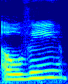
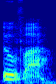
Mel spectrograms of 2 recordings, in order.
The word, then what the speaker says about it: Ove: I want to say Ovi, but that's not how it's pronounced. I'm pretty sure it's pronounced Uva. That's what I'm going with.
